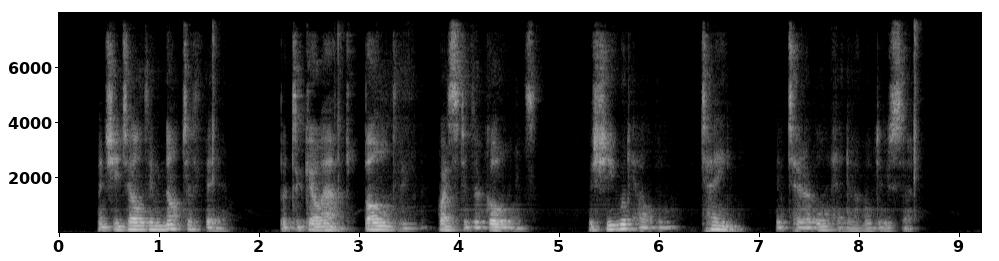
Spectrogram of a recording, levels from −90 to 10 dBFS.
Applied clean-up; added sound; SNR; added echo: neural mask model DeepFilterNet 3.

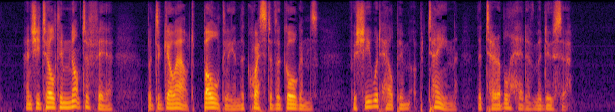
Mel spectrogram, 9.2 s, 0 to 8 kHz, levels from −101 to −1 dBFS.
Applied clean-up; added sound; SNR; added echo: none; none; none; none.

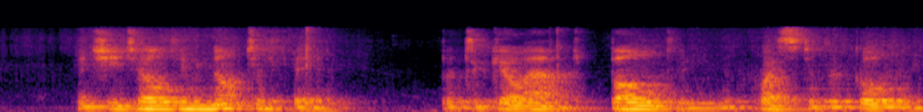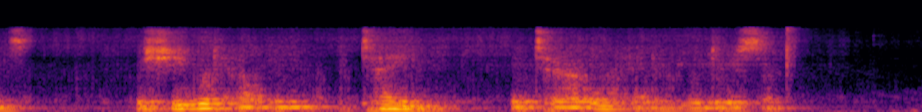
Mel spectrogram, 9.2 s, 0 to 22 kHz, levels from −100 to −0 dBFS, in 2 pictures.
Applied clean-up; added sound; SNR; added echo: neural separator model SepFormer DNS4.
